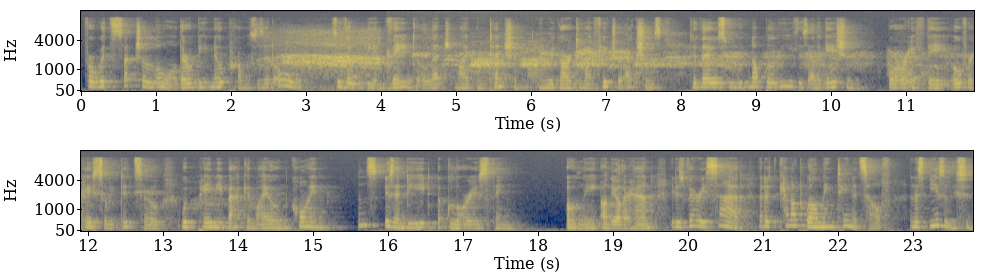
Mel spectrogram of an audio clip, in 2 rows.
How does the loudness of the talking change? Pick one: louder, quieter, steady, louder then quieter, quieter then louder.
steady.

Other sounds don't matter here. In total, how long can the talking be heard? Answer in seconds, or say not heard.
24 s.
